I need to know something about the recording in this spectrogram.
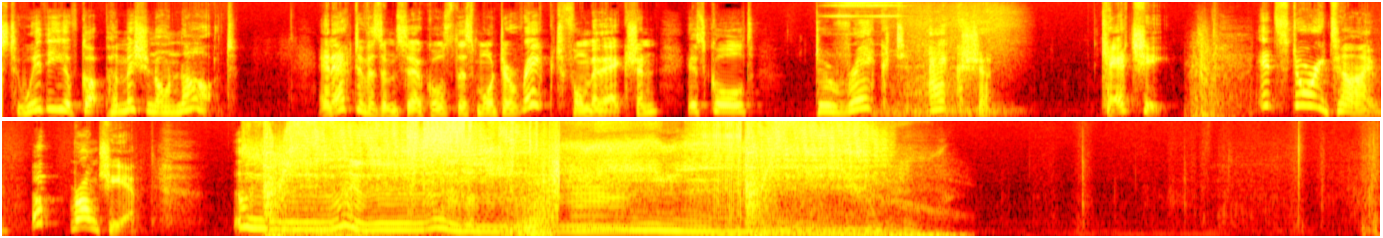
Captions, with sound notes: whether you've got permission or not. In activism circles, this more direct form of action is called — Catchy. It's story time. Oh, wrong chair. (ELECTRICITY ZAPS) (MIMICS ELECTRICITY ZAPPING)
